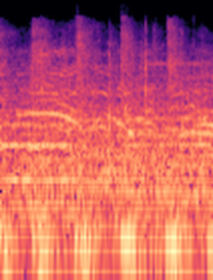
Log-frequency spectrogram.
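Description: Broad murmur of a packed crowd filling the stands at a high school football game, a continuous wash of voices and scattered shouts at moderate distance.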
